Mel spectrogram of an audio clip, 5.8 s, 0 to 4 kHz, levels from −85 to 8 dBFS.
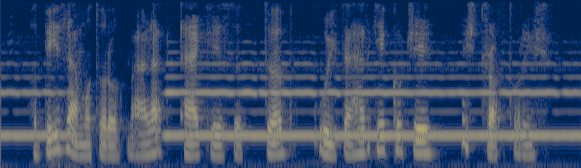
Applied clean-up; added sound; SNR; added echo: none; Wind instrument, woodwind instrument; 1 dB; none.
